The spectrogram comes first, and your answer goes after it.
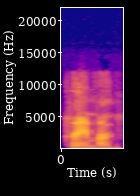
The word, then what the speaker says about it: Kramer: Did I say it right, the last name? Or Yep, Kramer. Yep. Kramer, okay.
